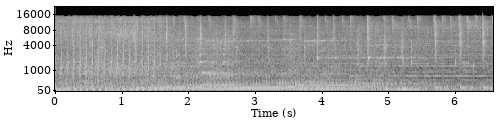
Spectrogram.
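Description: An engine running, its pitch rising and then falling between about two and four seconds in, over background music with held notes.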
